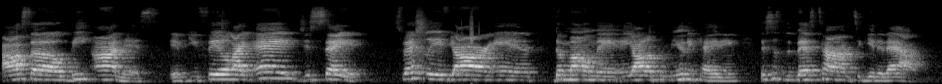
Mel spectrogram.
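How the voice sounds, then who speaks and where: Audible room echo surrounds a woman with a fairly high pitch who speaks at a moderate pace, her loudness swinging widely and her pitch varying in an ordinary way. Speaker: podcast co-host. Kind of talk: casual chat.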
